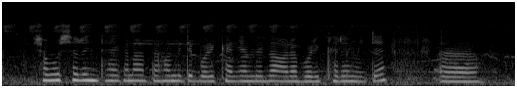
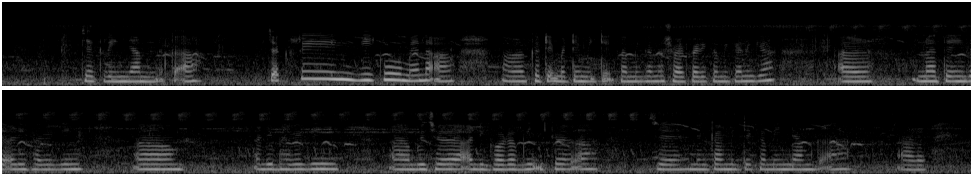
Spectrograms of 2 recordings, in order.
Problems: constant background noise, continuous background conversations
